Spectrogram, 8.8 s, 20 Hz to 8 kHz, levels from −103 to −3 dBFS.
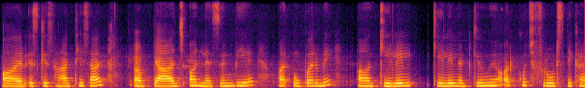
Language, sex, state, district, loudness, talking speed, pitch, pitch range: Hindi, female, Chhattisgarh, Raipur, -18 LUFS, 155 wpm, 260 Hz, 245-275 Hz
